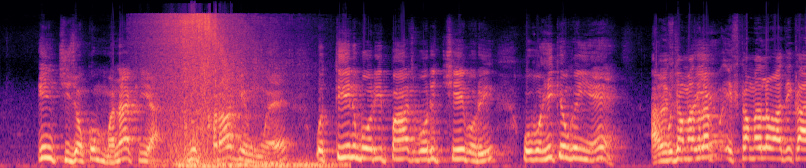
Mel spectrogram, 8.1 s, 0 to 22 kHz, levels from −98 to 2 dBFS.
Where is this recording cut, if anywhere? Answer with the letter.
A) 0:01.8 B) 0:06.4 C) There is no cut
A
